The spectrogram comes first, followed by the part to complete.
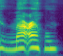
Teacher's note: it's a halkiya letter and there is a bit squeeze sound when you say ma'ahum. If you say ma'ahum, it will replace itself with hamza sound and there will be a mistake which is lahni jali, clear mistake, and it can change the meaning of Quranic words. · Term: ain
